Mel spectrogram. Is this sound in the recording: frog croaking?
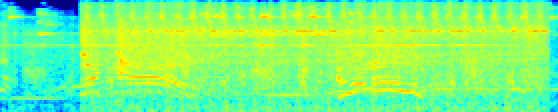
no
